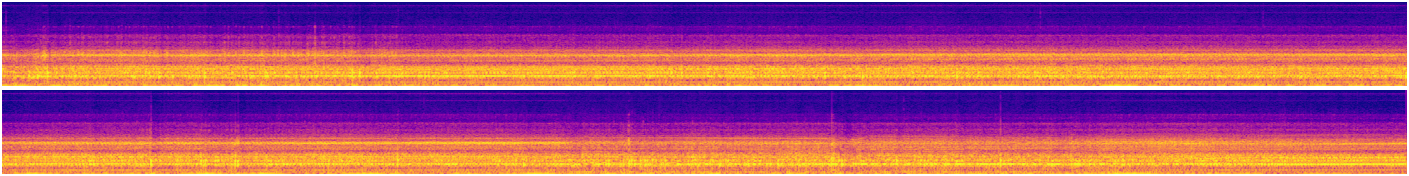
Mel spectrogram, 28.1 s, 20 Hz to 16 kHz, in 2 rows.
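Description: Royal Enfield Interceptor 650's parallel-twin engine running steadily under way at about 4,000 rpm. Its pitch eases slightly about two-thirds through and climbs again near the end.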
